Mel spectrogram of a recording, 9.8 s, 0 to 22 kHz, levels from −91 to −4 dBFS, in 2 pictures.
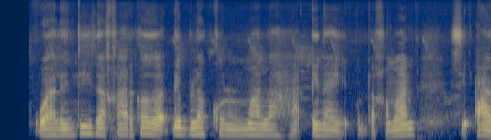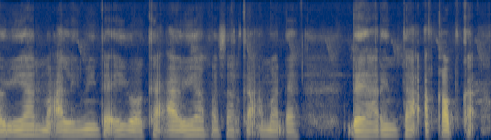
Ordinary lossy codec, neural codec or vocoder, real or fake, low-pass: none; vocoder, 44.1 kHz, 128 mel bands, Pupu-Vocoder; fake; none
